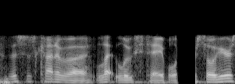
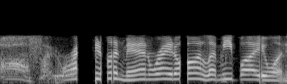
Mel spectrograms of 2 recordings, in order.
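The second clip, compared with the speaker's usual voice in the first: high-pitched, hammed-up congratulating bartender; all excited; 11 semitones higher than usual. Bartender congratulating a celebrating customer, acted excitement. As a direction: cheer him on with acted excitement. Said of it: "the bartender gets all excited".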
